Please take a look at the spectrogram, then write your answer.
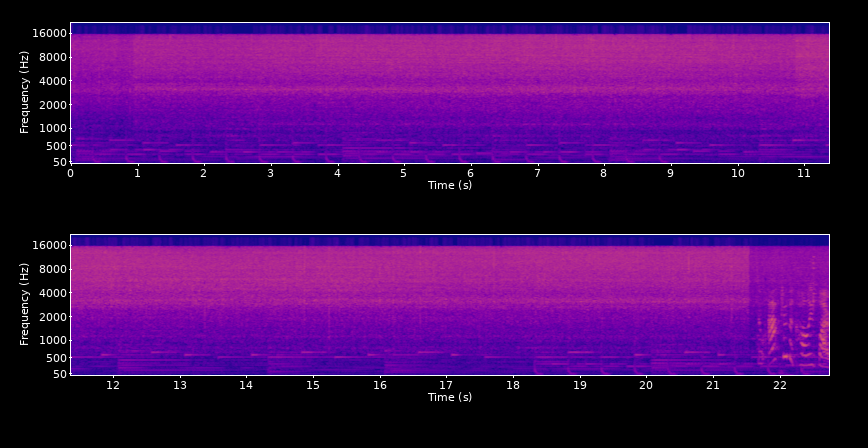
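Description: Cauliflower steaks frying and browning in a pan, a long, steady, even sizzle with a few clatters near the end and no voices.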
